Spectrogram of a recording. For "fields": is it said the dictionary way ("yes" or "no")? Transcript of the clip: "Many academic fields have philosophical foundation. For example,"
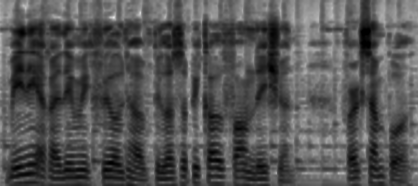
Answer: no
